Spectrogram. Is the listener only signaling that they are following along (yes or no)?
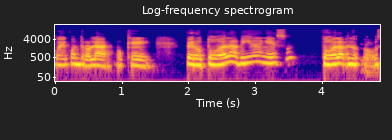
no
